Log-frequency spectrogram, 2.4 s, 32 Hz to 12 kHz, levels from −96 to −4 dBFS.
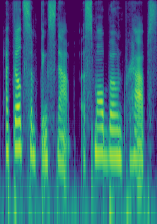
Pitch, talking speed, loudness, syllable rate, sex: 195 Hz, 205 wpm, -23 LUFS, 5.4 syllables/s, female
